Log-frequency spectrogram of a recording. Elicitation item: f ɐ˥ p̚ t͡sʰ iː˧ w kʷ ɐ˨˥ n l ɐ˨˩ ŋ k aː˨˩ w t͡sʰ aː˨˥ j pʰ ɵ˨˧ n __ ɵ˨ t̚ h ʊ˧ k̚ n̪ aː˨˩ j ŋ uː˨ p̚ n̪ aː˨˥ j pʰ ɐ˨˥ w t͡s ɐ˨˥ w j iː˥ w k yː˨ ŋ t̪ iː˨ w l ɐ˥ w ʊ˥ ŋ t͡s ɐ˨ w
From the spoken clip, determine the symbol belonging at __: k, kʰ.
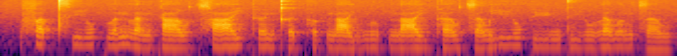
kʰ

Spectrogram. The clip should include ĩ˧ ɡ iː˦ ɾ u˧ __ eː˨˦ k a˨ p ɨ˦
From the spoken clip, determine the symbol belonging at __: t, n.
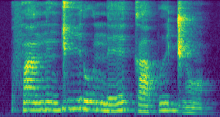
n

